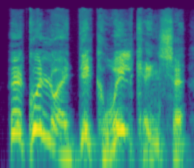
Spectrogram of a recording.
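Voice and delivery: high, slow, delighted cry; excited cry. A narrator's reading. Scrooge spotting his old fellow apprentice, excited cry. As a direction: cry out in recognition. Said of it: "gridò Scrooge".

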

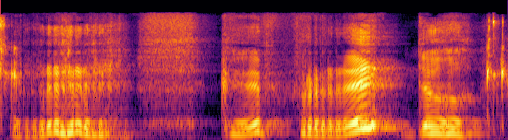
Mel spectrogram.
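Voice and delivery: slow, drawn-out shiver; teeth-chattering "rrr" into a slow complaint; shivering murmur. Acted. Mouse nearing the fire to warm up, shivering murmur. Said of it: "mormorai avvicinandomi al fuoco".

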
